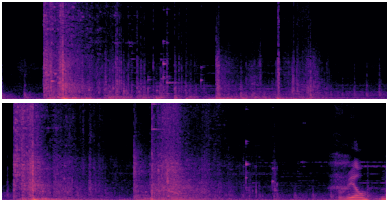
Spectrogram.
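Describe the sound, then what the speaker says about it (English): Gunfire in the game Control hits as sharp, crashing impacts with shattering debris in two heavy bursts, separated by scattered thuds and clinks. "Who's shooting at me now? Who shot me?"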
